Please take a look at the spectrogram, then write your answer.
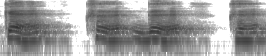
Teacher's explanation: इसके अंदर क, ख, ग, ख, ये आप उच्चारित करके देखेंगे तो हमारा जो क, ख, जो क वर्ग है वे कंठ से उच्चारित होता है, इसलिए क वर्ग पूरा इसमें आएगा।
